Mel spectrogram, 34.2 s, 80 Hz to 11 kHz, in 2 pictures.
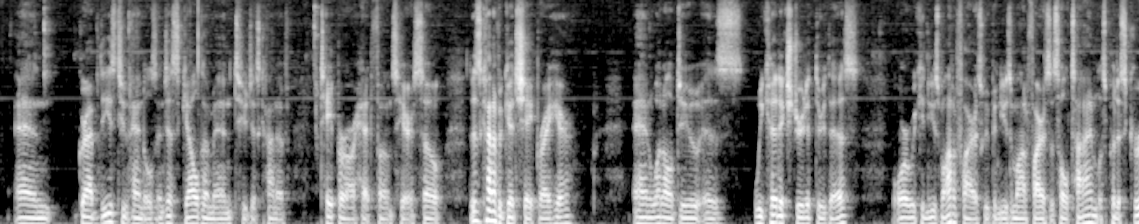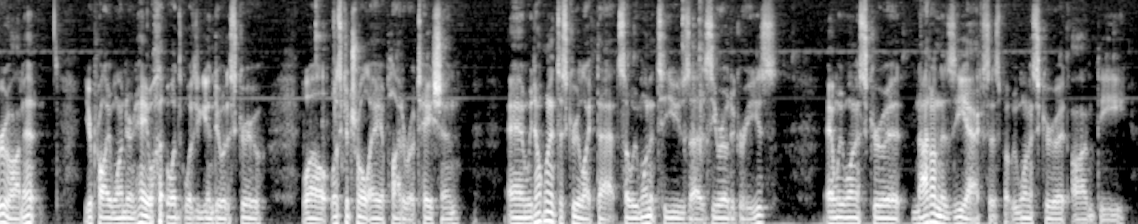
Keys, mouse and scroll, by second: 0.4 click, 1.9 s, 4.5 click, 4.7 Tab, 8.0 middle click, 9.5 click, 21.8 ctrl+click, 22.0 ctrl+a, 23.0 click, 27.3 KP_0, 27.5 KP_Enter, 28.9-30.8 drag, 30.9 middle click, 32.9 click.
